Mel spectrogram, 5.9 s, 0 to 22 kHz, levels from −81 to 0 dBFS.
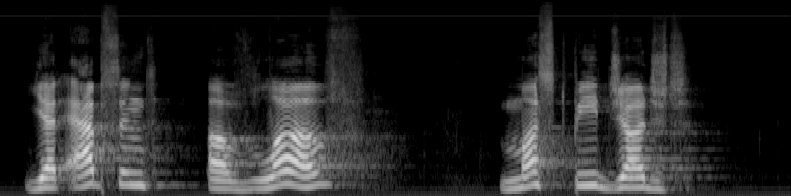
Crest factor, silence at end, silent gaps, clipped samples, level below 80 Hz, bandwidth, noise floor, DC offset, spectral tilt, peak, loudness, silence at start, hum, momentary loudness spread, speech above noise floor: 22 dB; 0.8 s; none; under 0.1%; -70 dBFS; 19.5 kHz; -65 dBFS; under 0.1%; -4.5 dB/octave; -2 dBFS; -21 LUFS; 0.2 s; none; 18 LU; 43 dB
